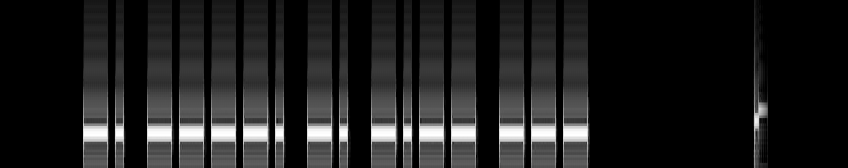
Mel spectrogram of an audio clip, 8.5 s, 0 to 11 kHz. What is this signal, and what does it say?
Morse code, heard as a keyed tone, about 15 wpm, 700 Hz. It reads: N9NYO
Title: USA Call Signs Repeated 2x 15wpm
